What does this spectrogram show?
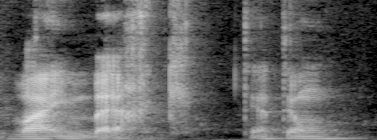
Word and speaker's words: Weinberg: fala a portugues an né a gente fala weberg mas o eh parece que a pronúncia correta é weinberg tem até um k no final aí né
